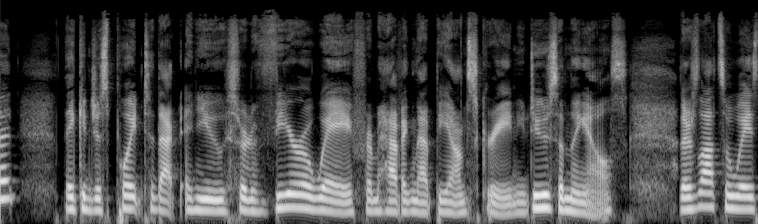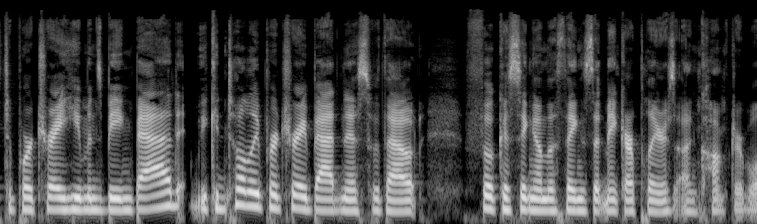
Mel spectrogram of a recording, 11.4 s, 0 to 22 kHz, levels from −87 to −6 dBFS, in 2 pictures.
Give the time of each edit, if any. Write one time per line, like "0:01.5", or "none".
0:01.3
0:04.0
0:07.1

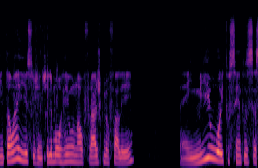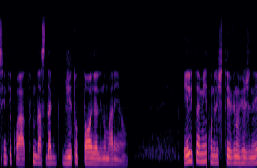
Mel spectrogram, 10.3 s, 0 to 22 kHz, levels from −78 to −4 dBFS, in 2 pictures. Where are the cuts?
0:05.8
0:09.3

